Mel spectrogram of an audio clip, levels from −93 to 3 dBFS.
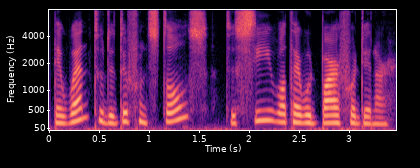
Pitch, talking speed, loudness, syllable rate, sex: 205 Hz, 240 wpm, -18 LUFS, 5.2 syllables/s, female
